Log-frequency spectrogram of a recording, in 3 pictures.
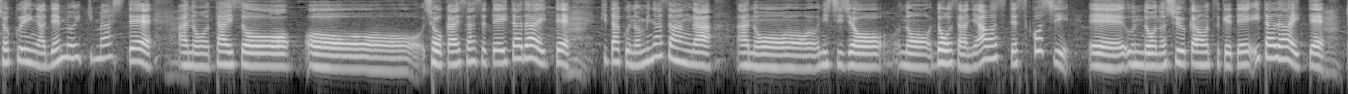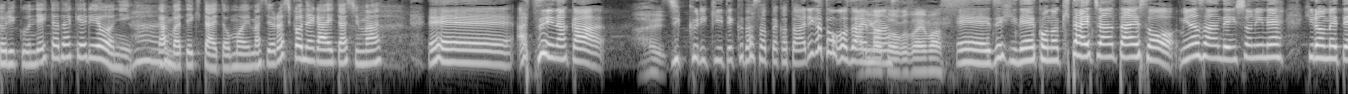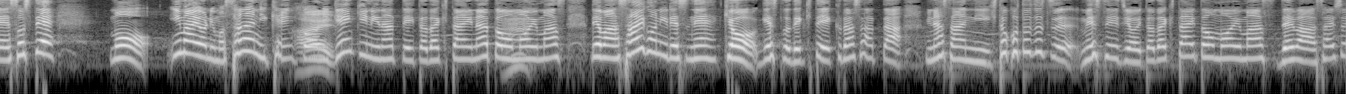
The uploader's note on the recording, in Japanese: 府立清明高校で「北区民ふれあいまつり」が催されました。RADIO MIX KYOTOは、ステージ上で公開収録を行いました。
